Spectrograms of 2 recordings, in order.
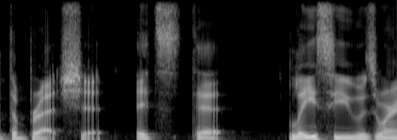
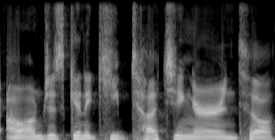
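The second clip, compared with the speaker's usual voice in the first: mock taunting singsong; 5 semitones higher, 5 dB louder than usual. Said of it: "It's like".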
